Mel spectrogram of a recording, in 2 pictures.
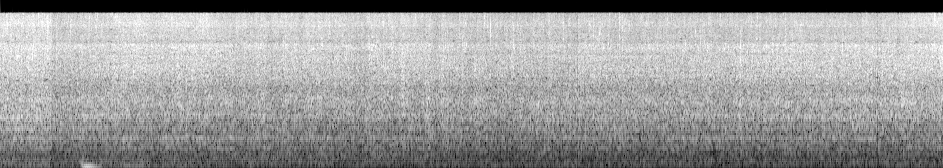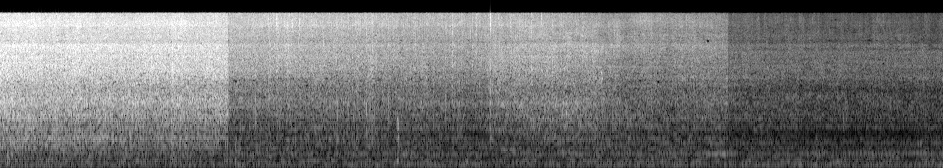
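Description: Diced chicken sizzling in hot fat in a non-stick pan as it is stirred with a spatula, with a low knock about a second in. The sizzle drops sharply about two-thirds of the way through and grows quieter again near the end.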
